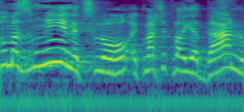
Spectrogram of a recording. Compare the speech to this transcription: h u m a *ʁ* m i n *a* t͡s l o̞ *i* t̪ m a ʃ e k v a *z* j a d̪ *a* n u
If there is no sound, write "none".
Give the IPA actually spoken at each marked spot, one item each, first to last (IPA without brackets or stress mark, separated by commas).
z, e, e, ʁ, a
